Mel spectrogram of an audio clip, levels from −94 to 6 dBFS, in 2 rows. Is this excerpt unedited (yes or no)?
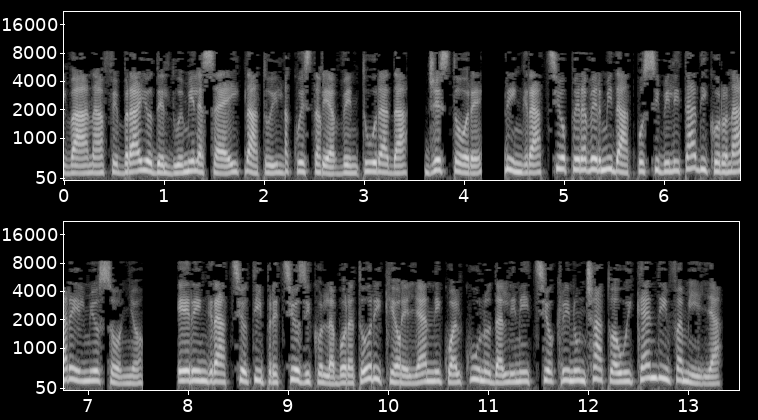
no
